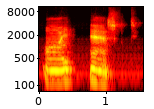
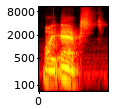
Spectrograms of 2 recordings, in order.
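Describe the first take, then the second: First: The verb is said like 'asked', with s before k. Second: The verb is said like 'axed', with k before s. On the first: This is the standard form. "instead of" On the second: This is how some dialect speakers say it. "it's very common to hear people say"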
